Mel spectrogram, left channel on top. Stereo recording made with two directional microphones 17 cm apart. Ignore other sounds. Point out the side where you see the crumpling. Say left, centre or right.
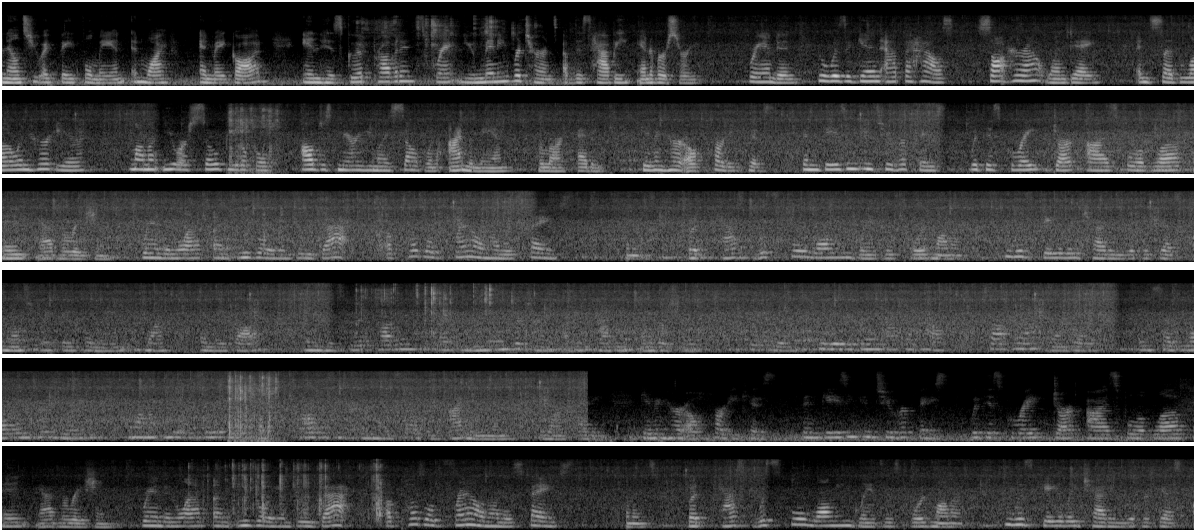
right.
